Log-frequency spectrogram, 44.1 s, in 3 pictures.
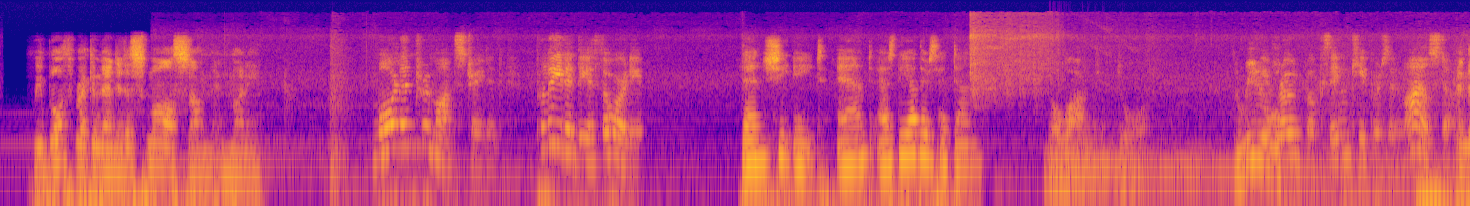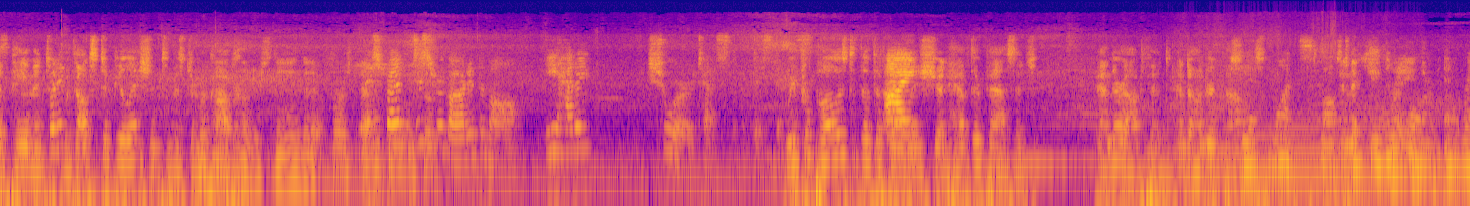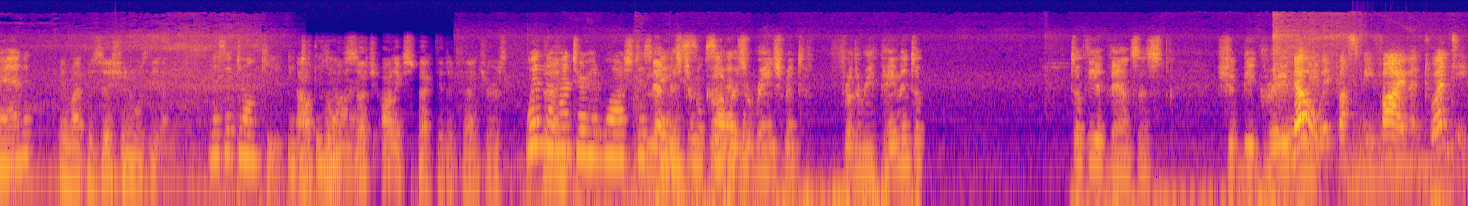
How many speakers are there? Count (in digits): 4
